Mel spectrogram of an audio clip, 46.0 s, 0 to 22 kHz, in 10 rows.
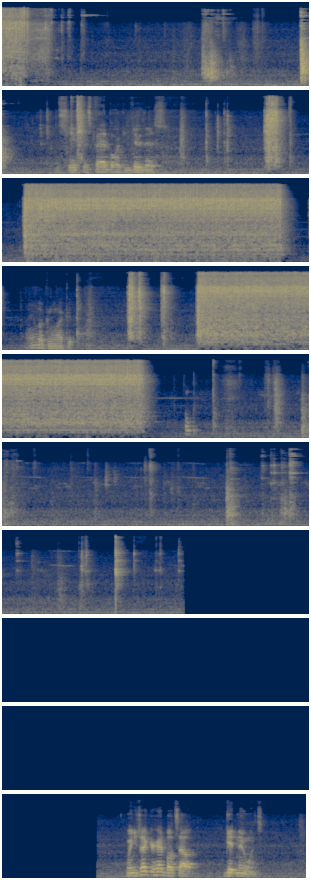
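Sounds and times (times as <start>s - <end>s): power tool running: 0.0s - 0.9s, 8.6s - 13.6s, 16.7s - 20.7s
metallic clinks of tools: 26.9s - 28.2s.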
